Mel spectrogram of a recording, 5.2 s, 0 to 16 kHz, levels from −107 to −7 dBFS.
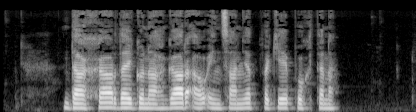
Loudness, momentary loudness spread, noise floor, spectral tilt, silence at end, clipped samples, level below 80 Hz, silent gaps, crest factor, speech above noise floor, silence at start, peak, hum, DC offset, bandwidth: -24 LUFS; 10 LU; -77 dBFS; -6 dB/octave; 1 s; under 0.1%; -66 dBFS; none; 20 dB; 54 dB; 0.8 s; -6 dBFS; none; under 0.1%; 11.5 kHz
